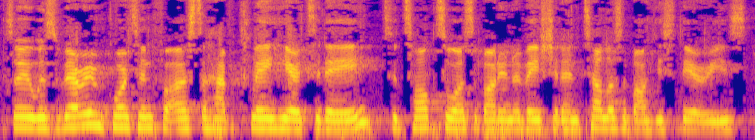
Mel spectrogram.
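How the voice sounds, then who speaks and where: A man's voice: sits high, little pitch movement, quick pace, fairly bright tone, slight background noise. A man speaking for the organizers, giving polite, formal closing thanks. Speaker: event organizer.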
